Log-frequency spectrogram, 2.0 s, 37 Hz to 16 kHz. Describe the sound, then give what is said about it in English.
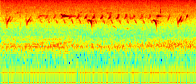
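Juvenile type 4 red crossbill calls: faint, high chip notes repeated irregularly, with a rapid thin twittering run in between, over a low steady background hum. “Recording now, it sounds like a bird is crossbill sawing here. I think it's a type 4 juvenile.”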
